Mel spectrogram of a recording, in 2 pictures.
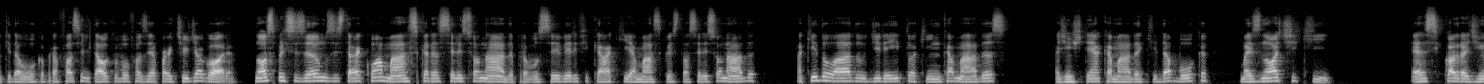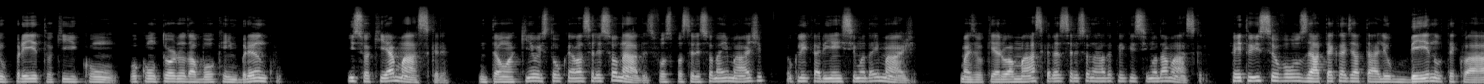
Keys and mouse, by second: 0.0 click, 0.2 click, 0.3 click.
